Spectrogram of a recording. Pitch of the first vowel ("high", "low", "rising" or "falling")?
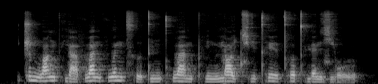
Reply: falling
